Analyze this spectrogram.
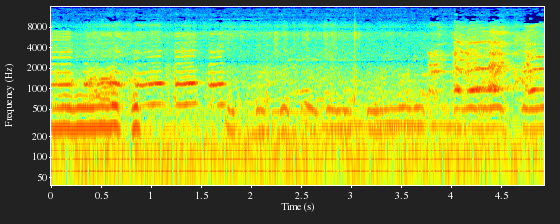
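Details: Chicken flock before dawn, coming out of the coop: overlapping wavering clucks and long murmuring calls, with a short rough crow rising out of the chatter toward the end.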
